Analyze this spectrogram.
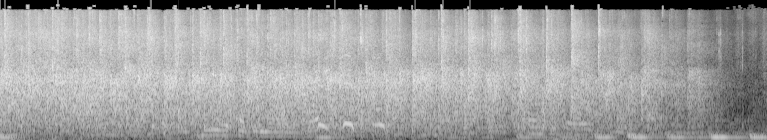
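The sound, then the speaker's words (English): Thunderous standing ovation applause at a board meeting: loud, dense clapping holds steady without a break, then tapers off in the last second. “a thunderous standing ovation”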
